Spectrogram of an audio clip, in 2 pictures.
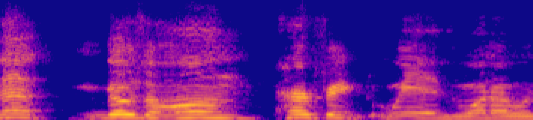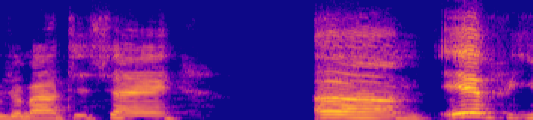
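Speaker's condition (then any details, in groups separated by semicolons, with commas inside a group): Cerebral palsy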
